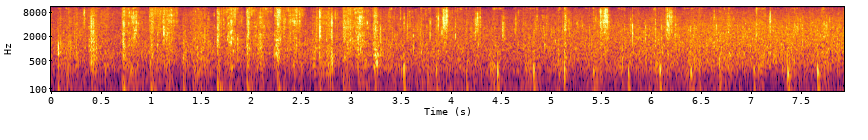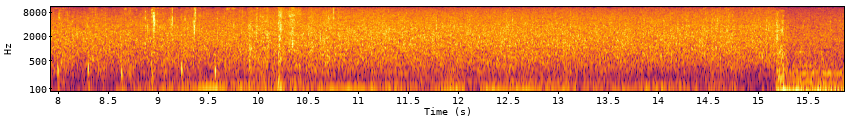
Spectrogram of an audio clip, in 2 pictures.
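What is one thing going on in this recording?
Footsteps run quickly over a forest floor.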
